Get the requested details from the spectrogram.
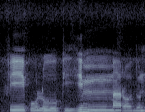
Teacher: posisi bibir ketika membaca idgham mimi dalam kondisi tertutup dan sedikit bergetar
